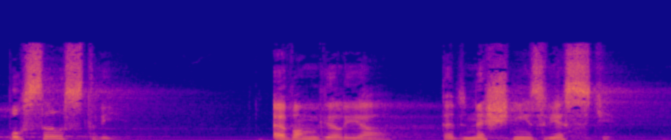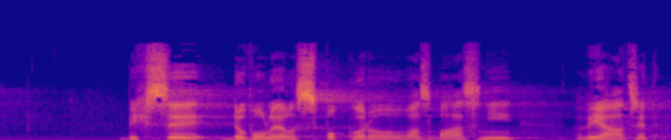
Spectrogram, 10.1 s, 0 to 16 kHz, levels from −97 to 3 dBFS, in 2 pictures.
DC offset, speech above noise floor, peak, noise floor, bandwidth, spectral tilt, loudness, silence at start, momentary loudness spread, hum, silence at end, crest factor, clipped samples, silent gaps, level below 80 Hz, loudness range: under 0.1%; 36 dB; -14 dBFS; -71 dBFS; 11.5 kHz; -1.5 dB/octave; -33 LUFS; 0.05 s; 16 LU; none; 0 s; 22 dB; under 0.1%; none; -72 dBFS; 5 LU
